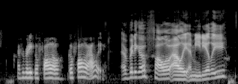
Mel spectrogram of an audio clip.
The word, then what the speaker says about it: Alley: they can follow you I am Ally in Raleigh Al l l e y in Raleigh and it was just a nice life coincidence that my name rhymes with my city it has served me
